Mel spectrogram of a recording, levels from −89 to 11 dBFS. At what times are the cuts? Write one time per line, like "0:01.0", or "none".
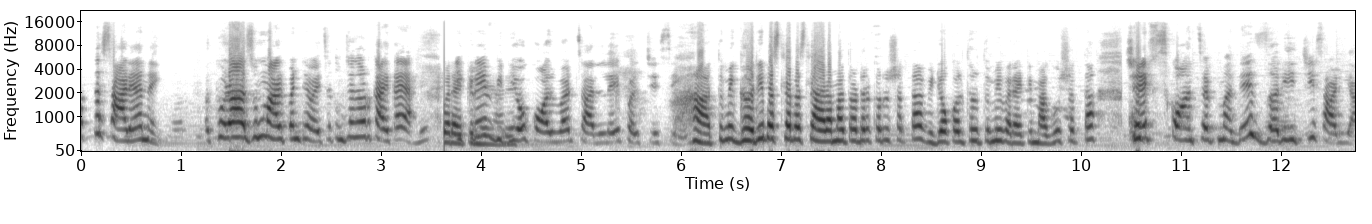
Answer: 0:03.6
0:10.3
